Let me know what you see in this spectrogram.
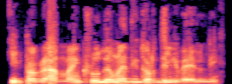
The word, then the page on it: programma: italian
